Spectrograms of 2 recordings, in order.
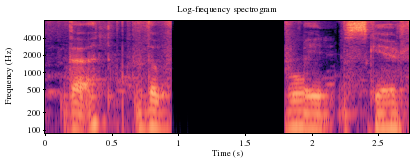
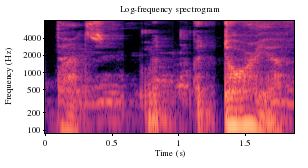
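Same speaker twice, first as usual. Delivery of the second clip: hushed start breaking off, then higher on the name; stunned; 4 semitones higher, 3 dB quieter than usual. A narrator's reading. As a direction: stammer the name in mild shock. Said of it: "he's surprised as hell".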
